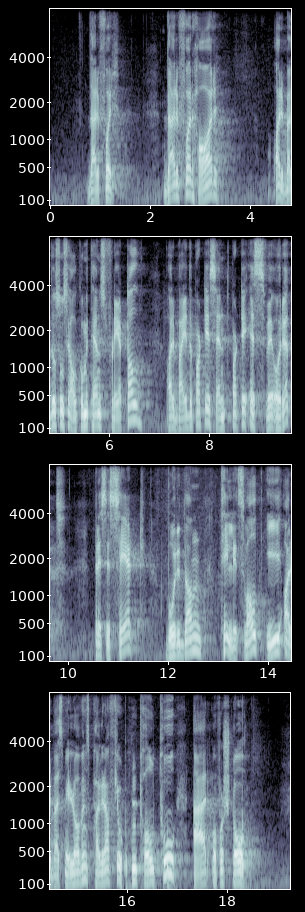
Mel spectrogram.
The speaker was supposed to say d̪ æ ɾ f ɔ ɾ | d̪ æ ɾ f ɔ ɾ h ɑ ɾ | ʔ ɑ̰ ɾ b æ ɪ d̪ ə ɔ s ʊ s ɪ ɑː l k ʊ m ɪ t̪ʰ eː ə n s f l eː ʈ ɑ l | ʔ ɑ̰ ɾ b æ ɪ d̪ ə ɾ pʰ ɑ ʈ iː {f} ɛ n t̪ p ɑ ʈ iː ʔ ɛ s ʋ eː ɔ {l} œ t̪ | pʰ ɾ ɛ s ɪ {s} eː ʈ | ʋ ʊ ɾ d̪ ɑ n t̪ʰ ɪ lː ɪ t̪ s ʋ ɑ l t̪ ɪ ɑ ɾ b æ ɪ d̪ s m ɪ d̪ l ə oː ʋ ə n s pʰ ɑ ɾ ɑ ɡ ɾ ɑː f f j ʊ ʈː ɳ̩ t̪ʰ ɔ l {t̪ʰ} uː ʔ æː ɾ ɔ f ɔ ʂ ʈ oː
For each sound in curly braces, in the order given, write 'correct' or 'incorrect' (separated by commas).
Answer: incorrect, incorrect, correct, correct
